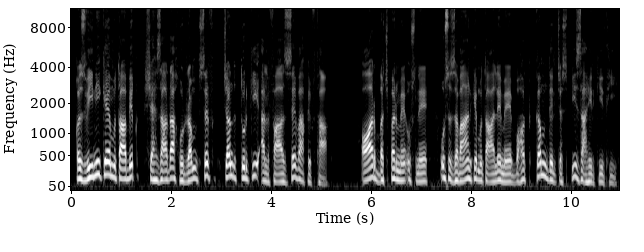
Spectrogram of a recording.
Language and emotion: Urdu, neutral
